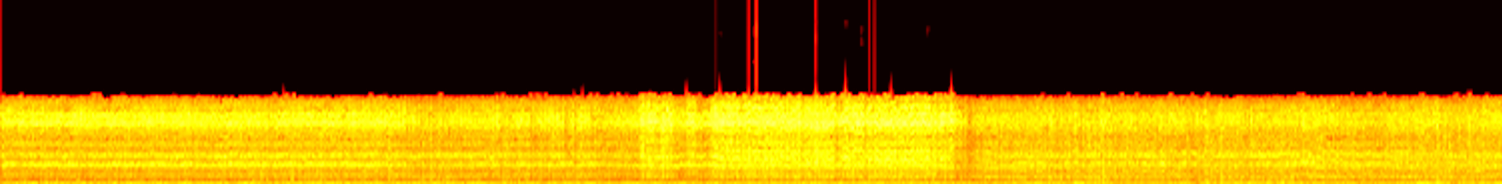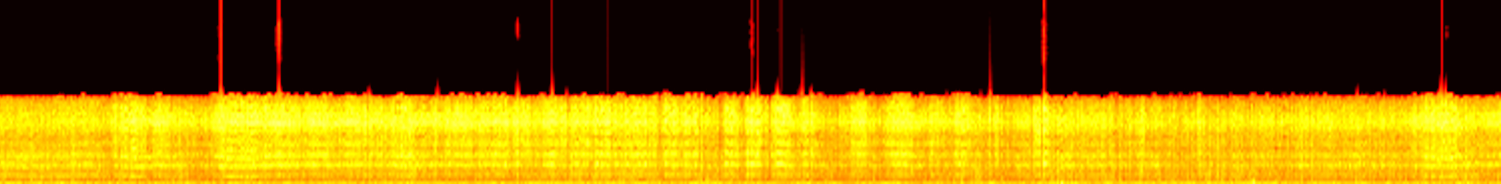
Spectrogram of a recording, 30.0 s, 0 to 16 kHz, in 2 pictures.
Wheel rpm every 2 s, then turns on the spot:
230, 230, 230, 220, 210, 200, 200, 210, 220, 230, 240, 230, 230, 230, 230.
none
